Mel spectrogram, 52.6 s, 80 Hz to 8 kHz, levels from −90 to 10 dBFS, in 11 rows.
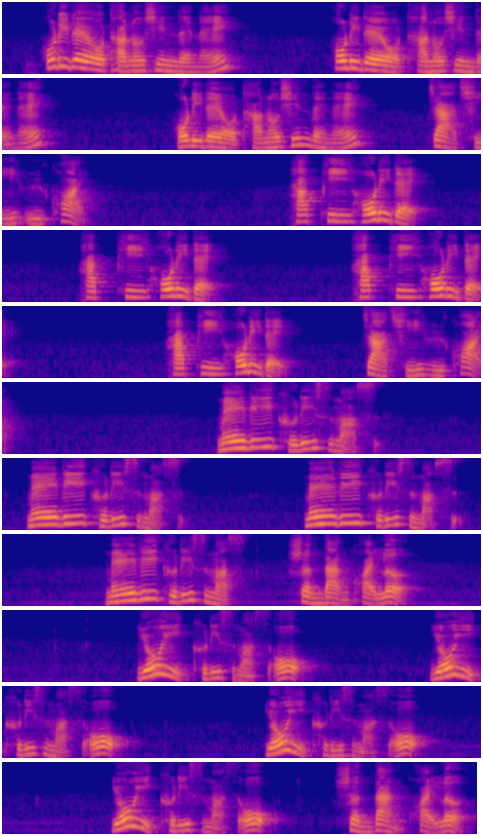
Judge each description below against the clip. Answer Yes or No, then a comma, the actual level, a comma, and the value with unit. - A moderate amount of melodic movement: No, wide, 6.6 semitones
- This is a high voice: Yes, high, 210 Hz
